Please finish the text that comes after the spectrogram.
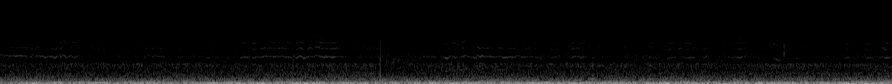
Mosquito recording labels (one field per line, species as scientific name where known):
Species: mosquito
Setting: cup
